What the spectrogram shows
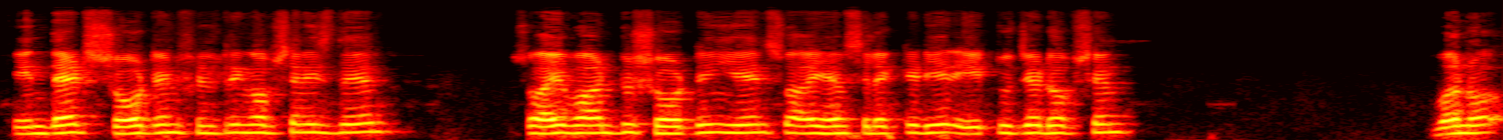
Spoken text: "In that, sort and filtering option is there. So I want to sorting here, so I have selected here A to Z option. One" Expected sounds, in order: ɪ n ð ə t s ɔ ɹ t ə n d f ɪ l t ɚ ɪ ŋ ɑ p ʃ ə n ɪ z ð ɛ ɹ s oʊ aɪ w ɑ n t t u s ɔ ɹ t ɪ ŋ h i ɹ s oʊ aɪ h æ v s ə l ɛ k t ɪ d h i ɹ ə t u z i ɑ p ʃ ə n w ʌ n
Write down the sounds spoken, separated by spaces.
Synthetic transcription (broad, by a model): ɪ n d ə t ʃ ɔ ɹ t ə n d f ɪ l t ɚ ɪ ŋ ɑ p ʃ ə n ɪ z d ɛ ɹ s oʊ aɪ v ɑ n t t u ʃ ɔ ɹ t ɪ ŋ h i ɹ s oʊ aɪ h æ v s ə l ɛ k t ɪ d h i ɹ ə t u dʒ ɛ ɑ p ʃ ə n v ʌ n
